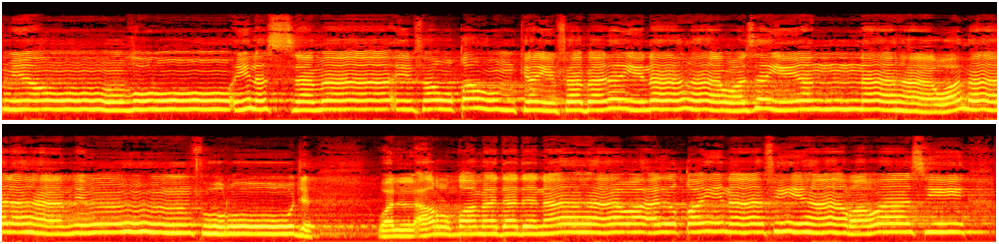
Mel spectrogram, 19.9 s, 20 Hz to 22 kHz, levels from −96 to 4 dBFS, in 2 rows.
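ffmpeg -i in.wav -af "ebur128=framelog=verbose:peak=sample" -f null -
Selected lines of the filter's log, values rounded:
Integrated loudness:
  I:         -14.4 LUFS
  Threshold: -24.4 LUFS
Loudness range:
  LRA:         1.6 LU
  Threshold: -34.4 LUFS
  LRA low:   -15.5 LUFS
  LRA high:  -14.0 LUFS
Sample peak:
  Peak:       -4.3 dBFS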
